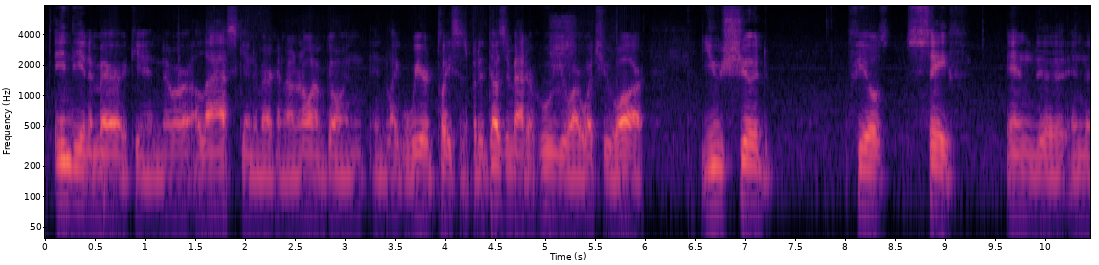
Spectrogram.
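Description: A man's voice: low voice, a little mellow. A man hosting a podcast interview in a casual, rambling way, hedging and laughing often. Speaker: podcast host.

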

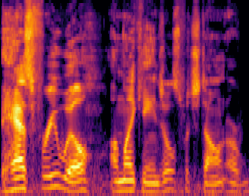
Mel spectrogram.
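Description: A man's voice: mid-range voice, normal speed, pushed and bright. A man in his forties co-hosting a podcast, ranting casually in a blunt, profane, irreverent way. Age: 40s. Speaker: podcast co-host.

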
